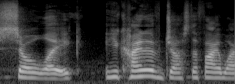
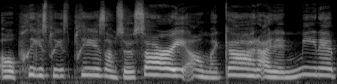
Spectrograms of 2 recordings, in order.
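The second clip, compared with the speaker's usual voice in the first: put-on remorseful, rushed, high-pitched begging; 6 semitones higher than usual. Recapping a story, the speaker acts out Oscar begging her, imitating Oscar pleading. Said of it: "Oscar starts like pleading".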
